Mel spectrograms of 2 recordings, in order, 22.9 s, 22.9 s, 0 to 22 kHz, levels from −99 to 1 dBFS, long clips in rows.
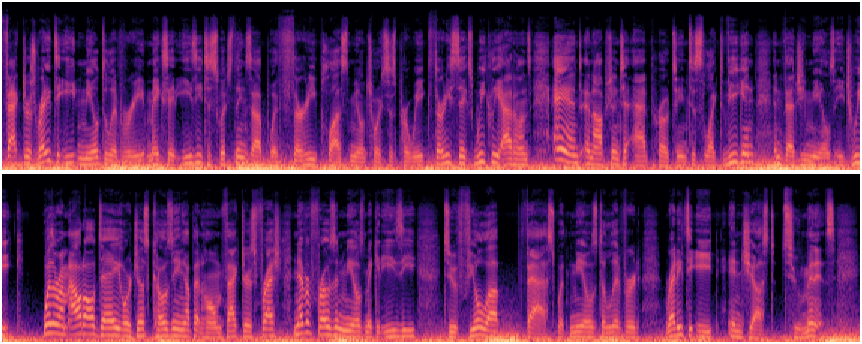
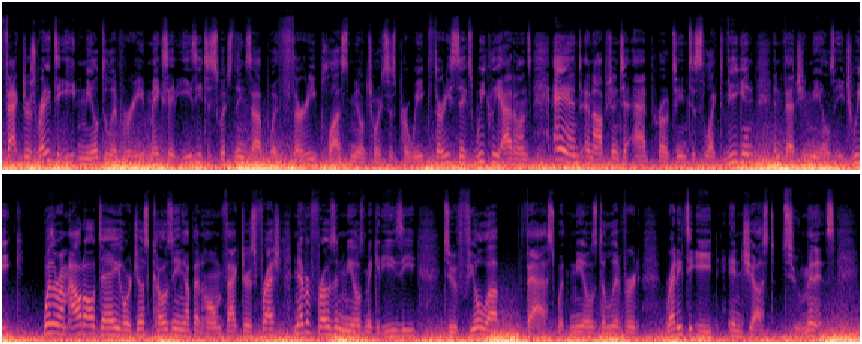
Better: first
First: wind noise on the microphone; occasional gusts; 15 dB below the speech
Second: wind noise on the microphone; heavy; 4 dB below the speech

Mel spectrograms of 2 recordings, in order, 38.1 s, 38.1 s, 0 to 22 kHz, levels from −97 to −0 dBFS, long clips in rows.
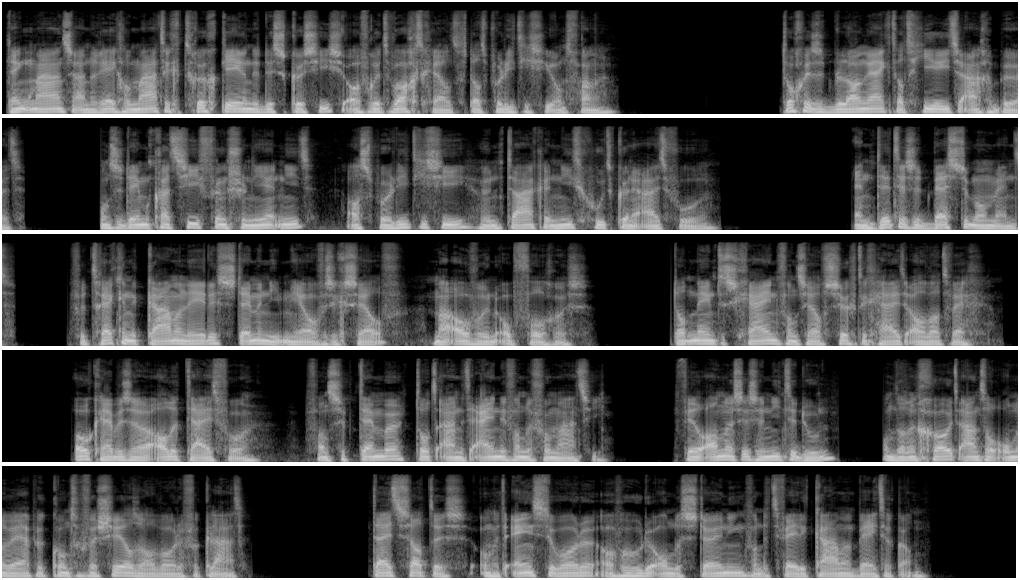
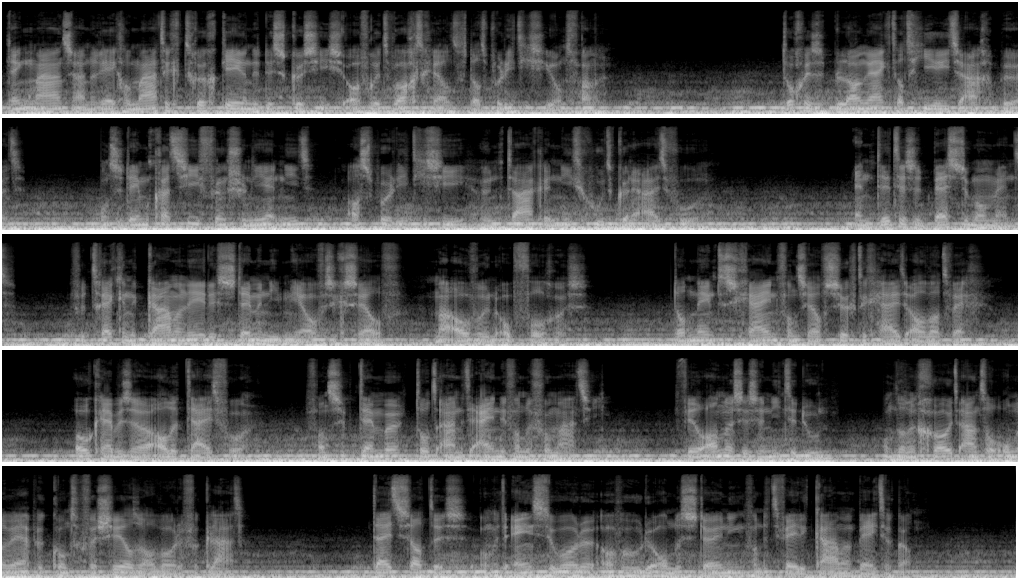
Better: first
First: none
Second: low rumble; loud; throughout; 5 dB below the speech

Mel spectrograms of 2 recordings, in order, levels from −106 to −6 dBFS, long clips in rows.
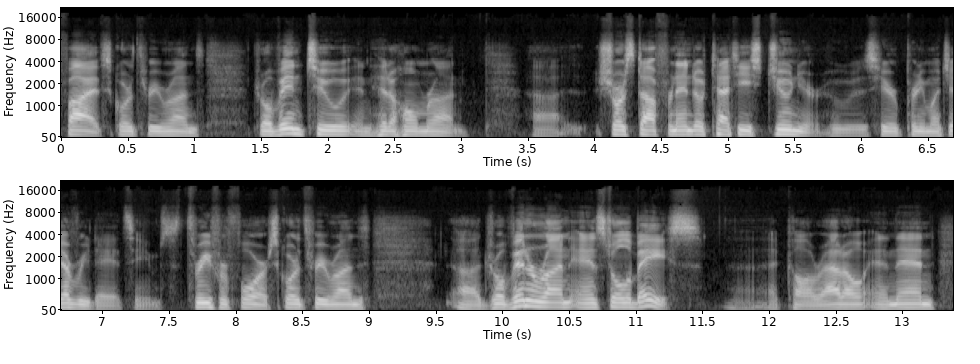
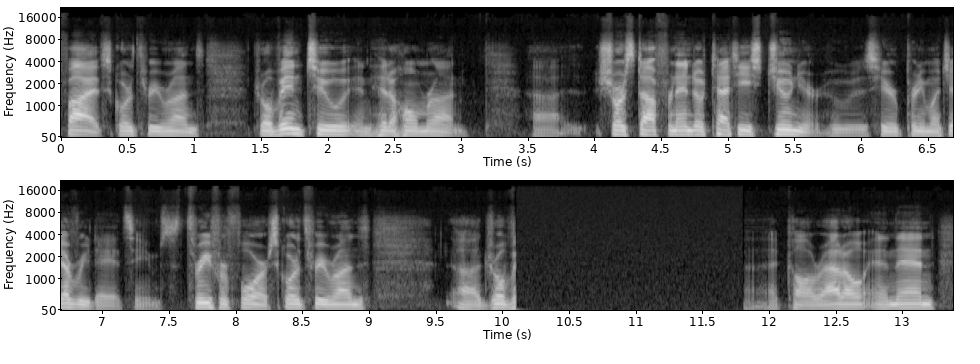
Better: first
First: none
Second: audio cutting out; at 10 s for 1.5 s

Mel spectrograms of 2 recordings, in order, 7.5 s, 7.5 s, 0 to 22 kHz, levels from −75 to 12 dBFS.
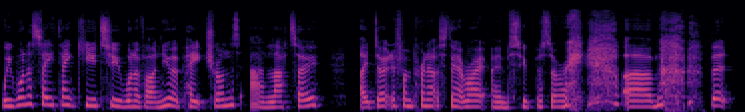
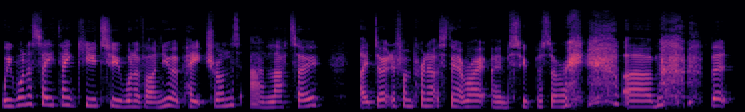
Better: first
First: none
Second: thin; somewhat; fading below 400 Hz

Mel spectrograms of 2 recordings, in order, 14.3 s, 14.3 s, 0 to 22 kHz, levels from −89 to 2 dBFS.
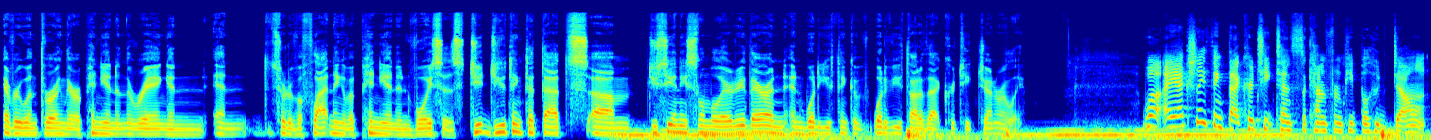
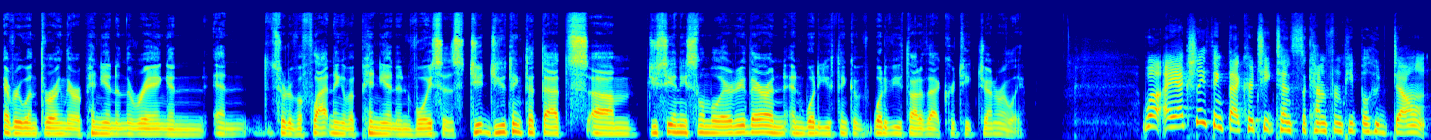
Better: second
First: low rumble; noticeable; from 6 s on; 15 dB below the speech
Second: none

